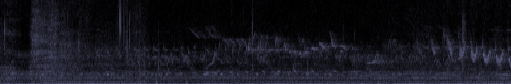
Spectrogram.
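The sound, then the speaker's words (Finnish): A large flock of migrating geese on flooded fields, on their way to the Arctic tundra, honks and calls continuously, many overlapping voices forming a steady, busy chorus, with a low rumbling background underneath. “Niin, Tämä ääni on väliaikainen, joka täällä nyt, nyt kuuluu.”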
